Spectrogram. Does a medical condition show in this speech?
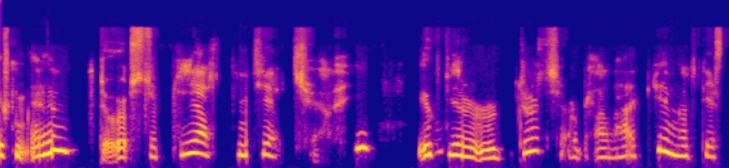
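Yes: generalized dystonia.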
